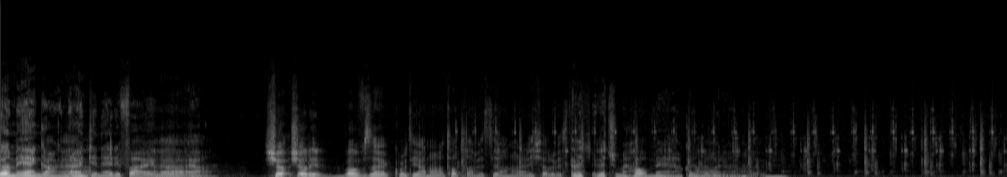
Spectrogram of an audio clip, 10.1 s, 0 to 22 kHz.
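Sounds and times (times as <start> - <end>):
speech: 0.0 - 7.8
faint low hum: 0.0 - 10.0
many wall clocks ticking: 4.2 - 10.0.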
